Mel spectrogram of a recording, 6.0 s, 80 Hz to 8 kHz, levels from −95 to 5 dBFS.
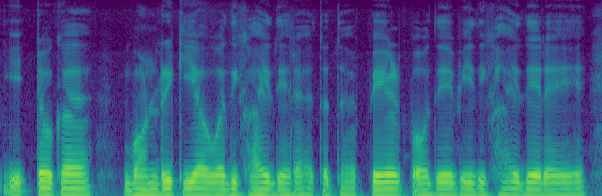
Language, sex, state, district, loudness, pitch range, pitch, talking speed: Hindi, male, Jharkhand, Ranchi, -17 LUFS, 95-100 Hz, 100 Hz, 170 wpm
